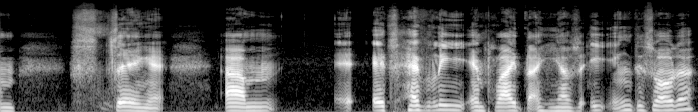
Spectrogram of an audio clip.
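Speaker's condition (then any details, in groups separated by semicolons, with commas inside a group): Cerebral palsy; tight muscles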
